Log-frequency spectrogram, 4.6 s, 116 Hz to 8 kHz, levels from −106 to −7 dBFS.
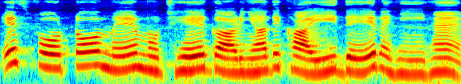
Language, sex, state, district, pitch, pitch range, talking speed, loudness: Hindi, female, Madhya Pradesh, Katni, 235 Hz, 215-265 Hz, 115 wpm, -16 LUFS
